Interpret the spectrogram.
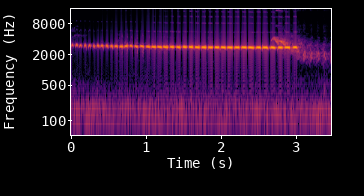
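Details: Lure song of the common iora, played to make others answer: a drawn-out pulsed whistle lasting about three seconds, breaking into a brief fluttering twist and fading lower notes at the end.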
